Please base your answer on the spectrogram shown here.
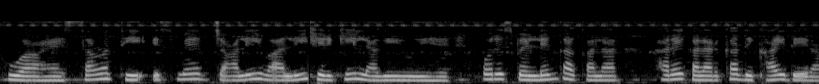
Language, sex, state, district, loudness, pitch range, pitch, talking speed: Hindi, female, Uttar Pradesh, Hamirpur, -26 LUFS, 195-235 Hz, 210 Hz, 170 wpm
